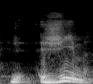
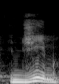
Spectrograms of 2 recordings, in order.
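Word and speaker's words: جيم: faut bien comprendre c'est qu'il ne faut pas la prononcer gym surtout lorsqu'on réussit le rôle dans la récitation du reprennent ce qu'il faut dire c'est jim comme si qu'il y avait un petit des juste devant jim déjà j zhu et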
